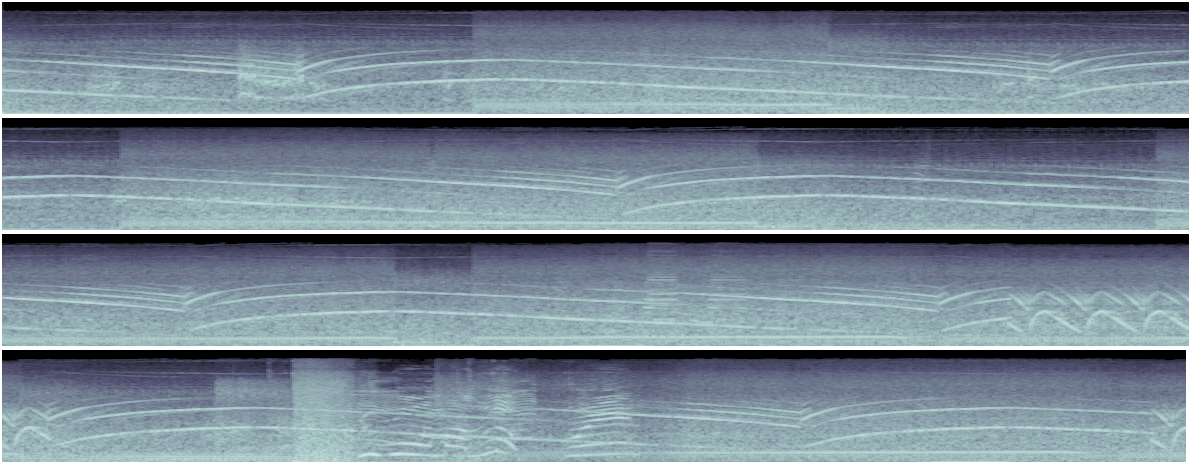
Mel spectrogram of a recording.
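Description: A police siren wails up and down without pause.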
